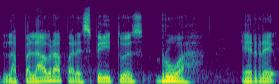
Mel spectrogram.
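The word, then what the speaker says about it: ruach: para espíritu perdón es rúa lo voy a repetir la palabra para espíritu es rúa ere o en español j porque pronunciamos la jota como un sonido en la garganta pero significa a rúa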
